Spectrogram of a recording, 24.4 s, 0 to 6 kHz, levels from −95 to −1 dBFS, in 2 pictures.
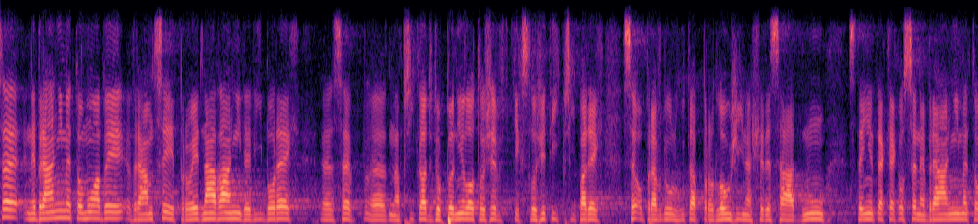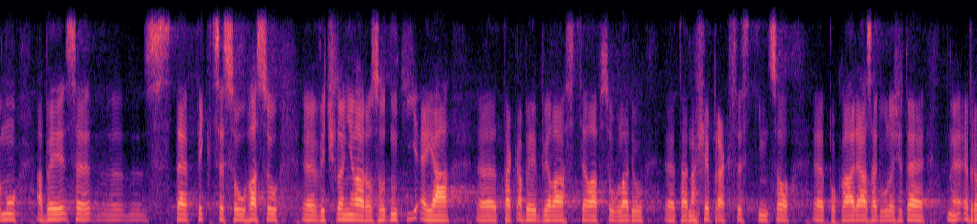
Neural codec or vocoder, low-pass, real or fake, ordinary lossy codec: none; 5.4 kHz; real; Opus, 24 kbps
